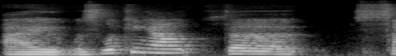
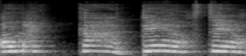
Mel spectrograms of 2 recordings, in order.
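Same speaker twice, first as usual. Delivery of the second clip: mock yelling, very high and shrill; 12 semitones higher, 4 dB louder than usual. Recounting spotting a fox heading toward the ducks, retelling a yell. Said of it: "And I'm yelling at him".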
